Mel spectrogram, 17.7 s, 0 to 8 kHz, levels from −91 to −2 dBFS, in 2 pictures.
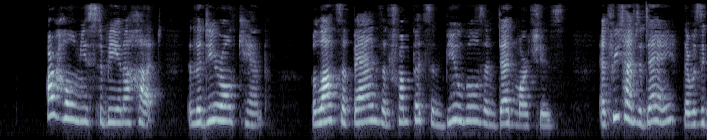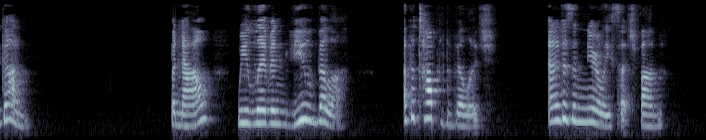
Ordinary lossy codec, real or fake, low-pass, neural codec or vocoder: AAC, 32 kbps; real; 7.2 kHz; none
